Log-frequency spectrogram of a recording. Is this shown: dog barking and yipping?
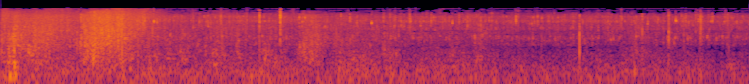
no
